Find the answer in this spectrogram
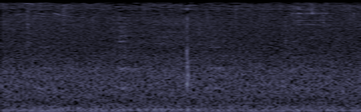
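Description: Faint night-time background: a low steady hum with one faint click about a second in, and no sound from the light being filmed.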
